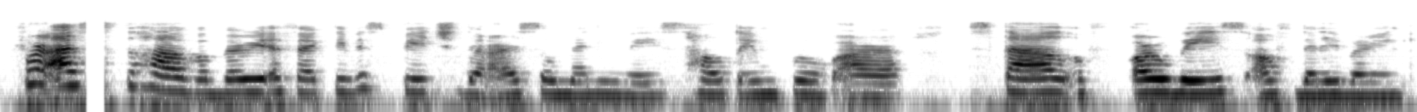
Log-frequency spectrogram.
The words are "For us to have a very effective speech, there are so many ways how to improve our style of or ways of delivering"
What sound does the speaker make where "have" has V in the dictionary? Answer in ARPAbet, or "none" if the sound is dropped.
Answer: V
